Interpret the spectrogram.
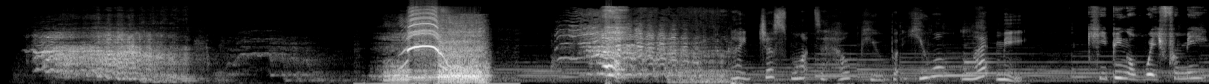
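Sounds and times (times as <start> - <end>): horse whinnying: 0.2 - 7.4.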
